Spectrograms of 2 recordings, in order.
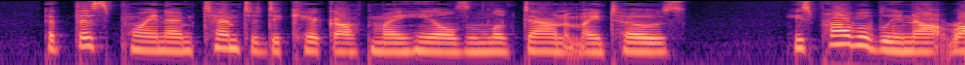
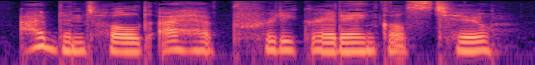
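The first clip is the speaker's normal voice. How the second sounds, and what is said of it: Seductive, sultry voice. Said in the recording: “I put on a seductive voice.”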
